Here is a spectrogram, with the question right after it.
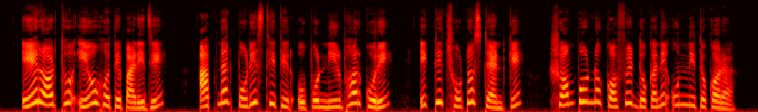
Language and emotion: Bengali, neutral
